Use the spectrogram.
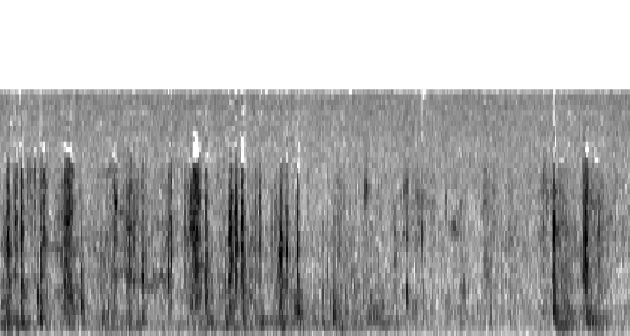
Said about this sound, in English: Wind blowing across here tonight.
